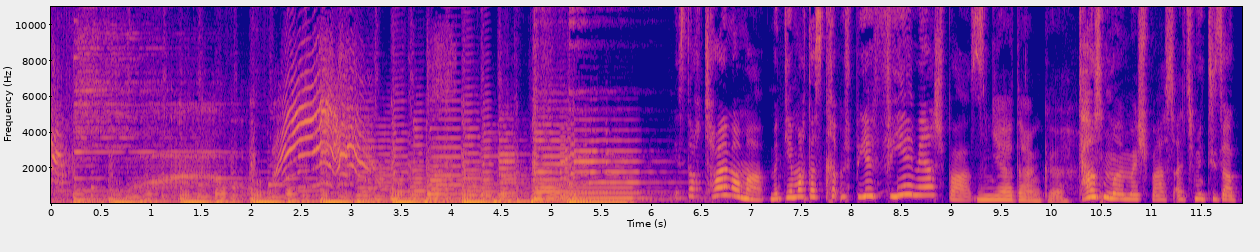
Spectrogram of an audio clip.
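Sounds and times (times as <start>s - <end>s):
cat yowling and meowing: 0.0s - 3.3s
steady musical background: 0.0s - 7.2s
speech: 7.0s - 11.9s.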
